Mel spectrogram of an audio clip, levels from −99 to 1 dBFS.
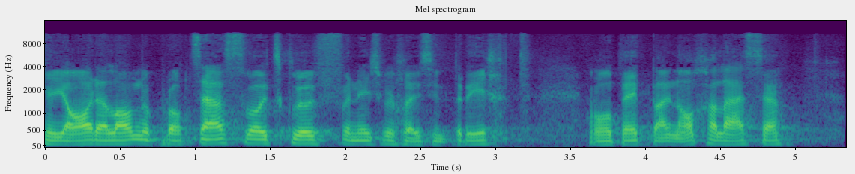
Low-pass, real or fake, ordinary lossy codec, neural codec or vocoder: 10.8 kHz; fake; MP3, 64 kbps; codec, 24 kHz, 1 kbps, SNAC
